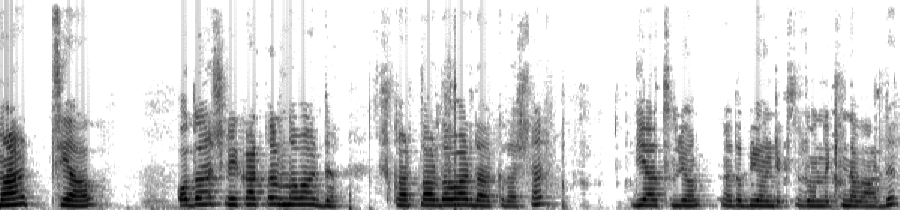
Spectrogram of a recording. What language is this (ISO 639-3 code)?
tur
